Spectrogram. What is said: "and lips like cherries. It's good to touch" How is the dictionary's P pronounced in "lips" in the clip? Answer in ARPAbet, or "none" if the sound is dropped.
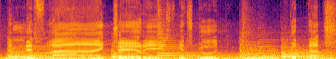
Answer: none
